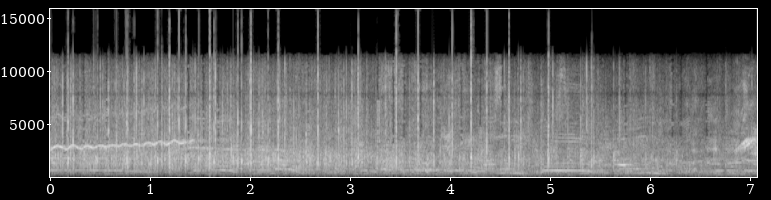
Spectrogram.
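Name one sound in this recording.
People in a crowd clap their hands in rhythm.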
